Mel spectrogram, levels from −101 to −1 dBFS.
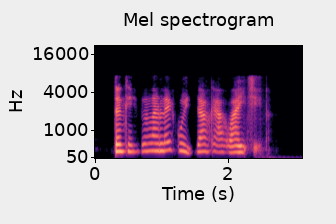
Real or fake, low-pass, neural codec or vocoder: fake; 7.2 kHz; codec, 16 kHz in and 24 kHz out, 0.4 kbps, LongCat-Audio-Codec, four codebook decoder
